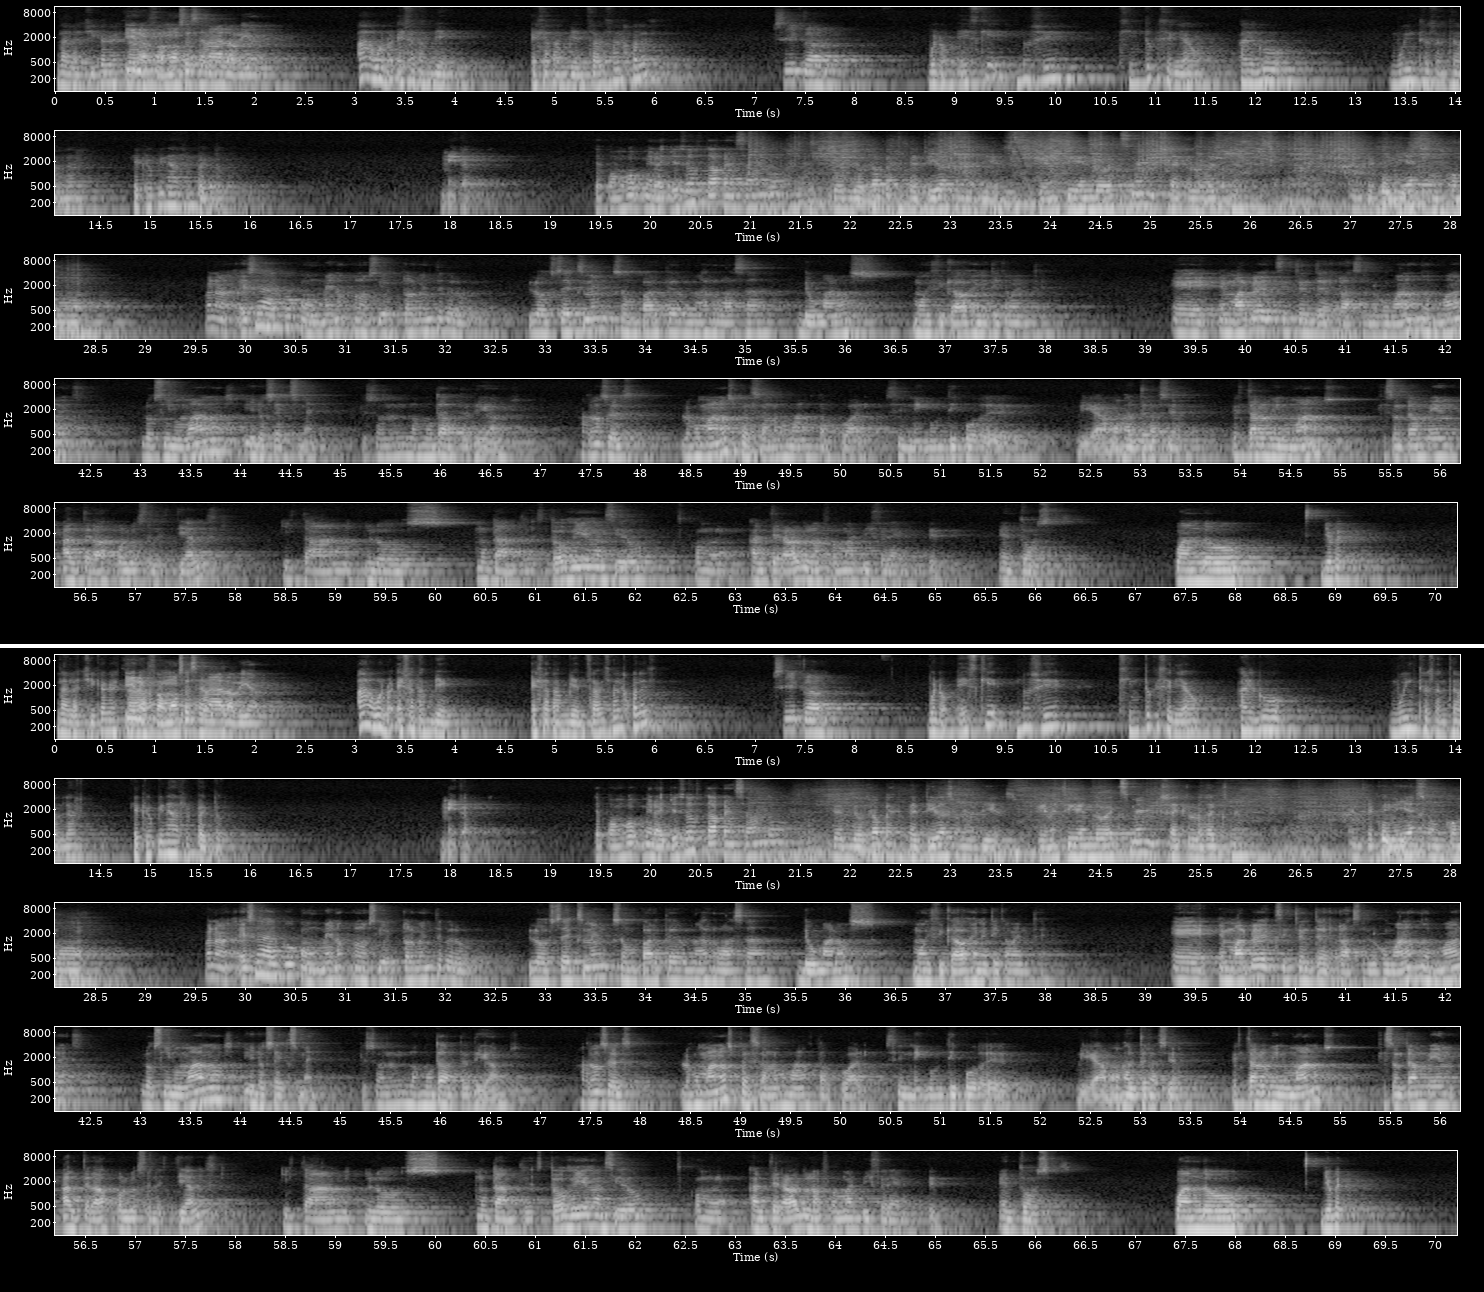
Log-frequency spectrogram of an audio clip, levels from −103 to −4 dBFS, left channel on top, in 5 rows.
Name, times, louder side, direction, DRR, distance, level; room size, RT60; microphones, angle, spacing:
voice 1, 0.0-1.6 3.0-4.0 4.7-6.0 8.7-10.1 10.6-11.4 11.8-12.3 13.3-14.3 14.8-15.8 27.3-27.7 47.4-47.5 54.0-54.2, right 3 dB, 90° right, 11 dB, 0.6 m, -32 dB
voice 2, 0.7-2.1 7.2-7.8 17.9-18.2 19.4-21.4 21.8-26.1 27.0-28.4 29.6-32.3 32.8-35.3 35.5-36.3 36.7-38.0 39.3-42.3 43.0-44.8 45.2-46.7 47.5-47.9 48.4-51.7 52.4-53.5 53.9-54.9 55.4-57.8 58.5-60.0 60.4-62.1 62.6-65.1 65.6-66.1 67.4-68.1 68.9-69.0, right 2 dB, 40° right, 8 dB, 0.5 m, -31 dB
sound 1, 21.0-28.3, left 1 dB, 90° left, 1.9 m, -36 dB
14.5 x 8.7 x 3.9 m, 1.5 s
head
